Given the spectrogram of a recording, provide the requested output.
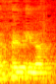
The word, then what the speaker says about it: fétida: Esto se pronuncia fétida porque tiene una peculiaridad: cuando esta lombriz se ve atacada, despide un olor para repeler a quien la ataca.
